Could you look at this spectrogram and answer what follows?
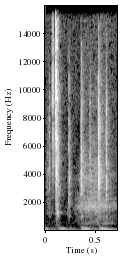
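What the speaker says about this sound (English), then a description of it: "so just let me type it in." Quick keystrokes on a computer keyboard, a short burst of soft, faint clicks at an even pace with no voices over them.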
